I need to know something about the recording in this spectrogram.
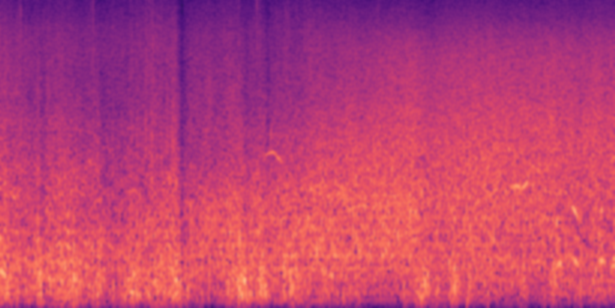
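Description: Strong wind buffeting the microphone over the steady wash of rough surf breaking against a sea wall.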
